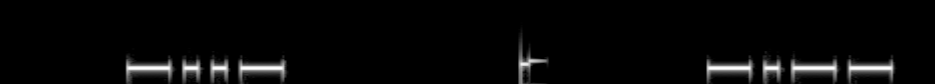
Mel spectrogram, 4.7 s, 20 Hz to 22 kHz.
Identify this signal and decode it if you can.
Morse code, heard as a keyed tone, about 17 wpm, 700 Hz. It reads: X Y
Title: Single Letter-Number 17wpm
